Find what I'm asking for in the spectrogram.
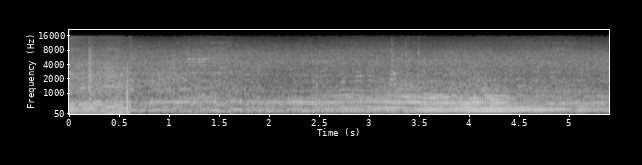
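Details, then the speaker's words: Honda PCX 160 with a no-start fault, tested after reassembly: a rough, gritty drone that rises with speed as the starter-generator coil rubs the magnet rotor. The mechanic says the noise will fade with time. "nah itu bisa teman-teman dengarkan tadi ya itu timbul suara kasar seperti itu karena sepulnya tadi berlaga sama magnet ya jadi saat berputar dia mengeluarkan suara bising seperti itu"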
